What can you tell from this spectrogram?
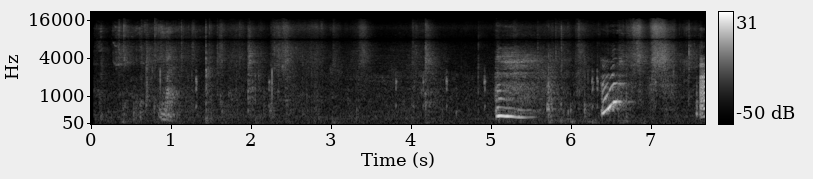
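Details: American Pit Bull Terrier puppy whining to wake its owner at 6 in the morning: two short whimpers, one sliding downward, then a higher one rising sharply, amid rustling and faint background noise.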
